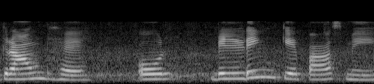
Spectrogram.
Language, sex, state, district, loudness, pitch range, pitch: Hindi, female, Haryana, Jhajjar, -21 LUFS, 230-260 Hz, 245 Hz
